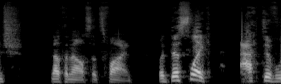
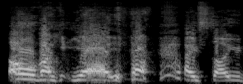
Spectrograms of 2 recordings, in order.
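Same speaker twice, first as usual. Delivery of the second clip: excited; 8 semitones higher, 4 dB louder than usual. Real, not acted. Shocked reaction to roommate.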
